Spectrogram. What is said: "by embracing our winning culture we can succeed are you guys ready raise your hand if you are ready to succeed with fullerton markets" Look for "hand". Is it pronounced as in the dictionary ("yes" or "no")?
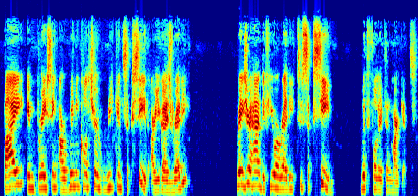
yes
